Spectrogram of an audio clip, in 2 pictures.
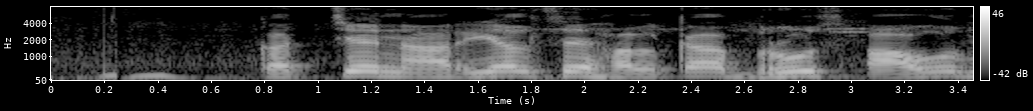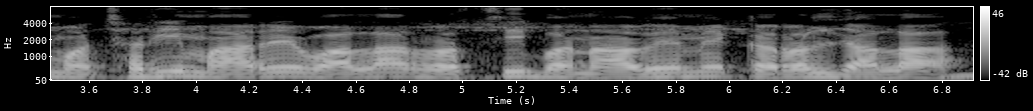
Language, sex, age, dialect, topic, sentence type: Bhojpuri, male, 25-30, Western, agriculture, statement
